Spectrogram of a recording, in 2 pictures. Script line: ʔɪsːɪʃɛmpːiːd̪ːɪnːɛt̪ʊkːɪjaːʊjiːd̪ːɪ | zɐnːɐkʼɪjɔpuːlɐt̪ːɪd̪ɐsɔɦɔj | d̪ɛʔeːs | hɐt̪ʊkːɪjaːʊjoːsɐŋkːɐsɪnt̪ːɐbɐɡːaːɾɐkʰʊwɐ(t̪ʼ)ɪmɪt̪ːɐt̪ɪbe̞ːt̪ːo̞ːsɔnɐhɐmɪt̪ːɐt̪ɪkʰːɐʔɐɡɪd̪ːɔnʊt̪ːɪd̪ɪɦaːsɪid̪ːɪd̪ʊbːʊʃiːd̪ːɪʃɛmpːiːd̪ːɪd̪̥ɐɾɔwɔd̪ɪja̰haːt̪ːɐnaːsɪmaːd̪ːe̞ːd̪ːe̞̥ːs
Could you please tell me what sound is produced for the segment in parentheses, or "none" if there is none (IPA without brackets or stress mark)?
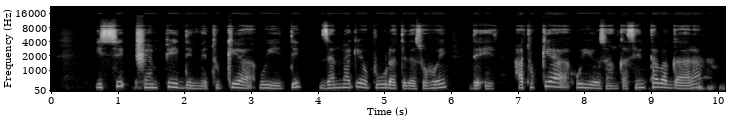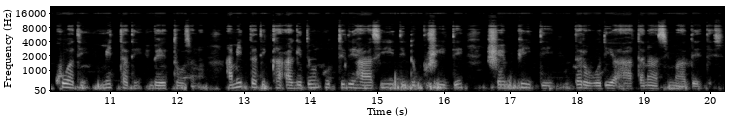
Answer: t̪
